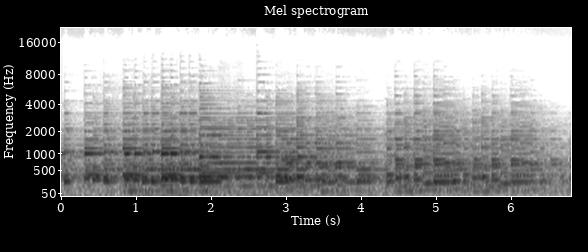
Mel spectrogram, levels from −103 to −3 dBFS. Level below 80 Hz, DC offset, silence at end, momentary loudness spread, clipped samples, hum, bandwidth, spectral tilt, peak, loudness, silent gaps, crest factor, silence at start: -50 dBFS; under 0.1%; 0 s; 10 LU; under 0.1%; none; 6.6 kHz; -8 dB/octave; -10 dBFS; -26 LUFS; none; 16 dB; 0 s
